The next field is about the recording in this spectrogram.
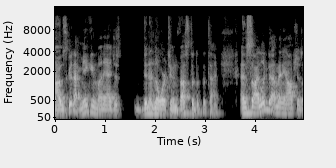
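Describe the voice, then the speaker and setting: A young man from Iraq, a guest on a podcast interview, telling his story earnestly with frequent fillers and restarts. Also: mid-range voice. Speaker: guest, real estate investor. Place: California.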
